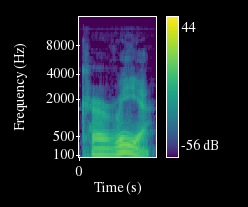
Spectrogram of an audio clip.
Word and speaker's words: Korea: Corea, Korea. – Korea. – In English, Corea, Corea del Sur, Corea del Norte, se dice Korea. – Okay. – Se pronuncia igual que Korea, como carrera profesional.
